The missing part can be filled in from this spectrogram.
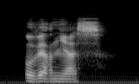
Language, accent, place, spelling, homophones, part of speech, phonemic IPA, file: French, France, Lyon, auvergnasse, auvergnasses / auvergnassent, verb, /o.vɛʁ.ɲas/, LL-Q150 (fra)-auvergnasse.wav
- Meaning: first-person singular imperfect subjunctive of auvergner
